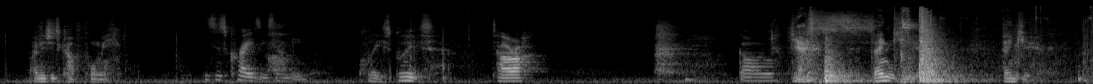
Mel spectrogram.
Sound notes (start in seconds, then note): 6.5 exhales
